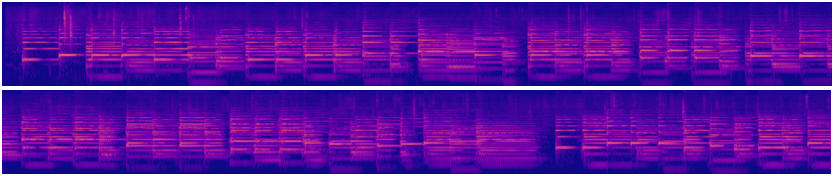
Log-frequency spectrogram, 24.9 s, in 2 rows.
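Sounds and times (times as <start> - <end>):
piano duet: 0.1 - 24.8.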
